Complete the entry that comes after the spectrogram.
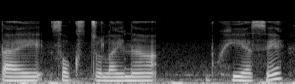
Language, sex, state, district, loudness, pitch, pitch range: Nagamese, female, Nagaland, Kohima, -15 LUFS, 180 Hz, 175-185 Hz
